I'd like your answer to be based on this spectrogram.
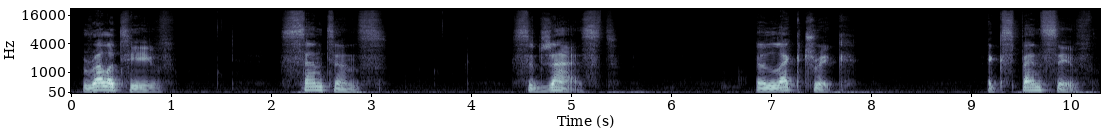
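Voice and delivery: each word alone with the E of "ten", as in "sentence"; "suggest" with short E, falling tune; short E modelled. Shown as a demonstration. Teacher has learners repeat short E words, careful drill delivery. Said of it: "pronounce the e as in ten".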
